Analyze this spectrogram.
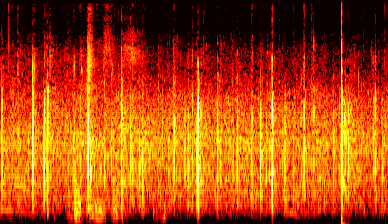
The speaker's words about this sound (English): Clap your hands.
